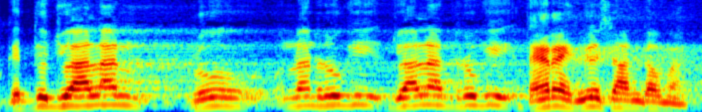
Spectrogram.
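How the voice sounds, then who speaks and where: High-voiced Sundanese preacher telling stories. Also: male voice, normal speed. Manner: lively, joking storyteller. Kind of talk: storytelling sermon. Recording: long hall reverb.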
